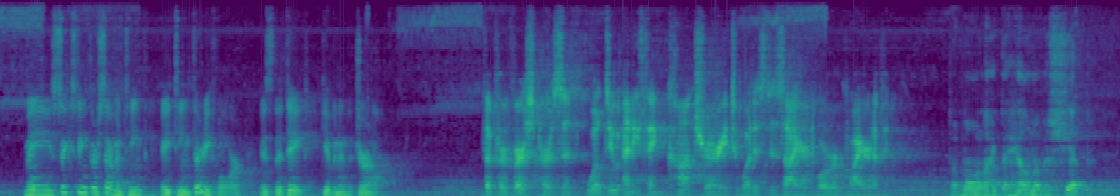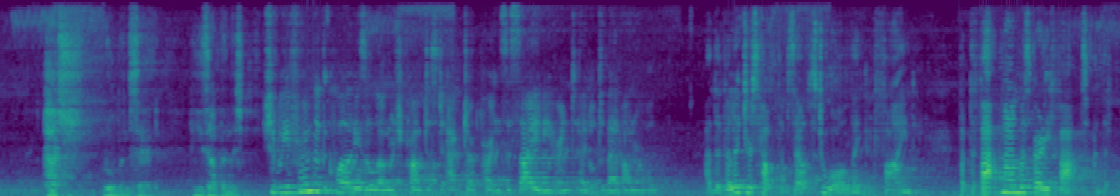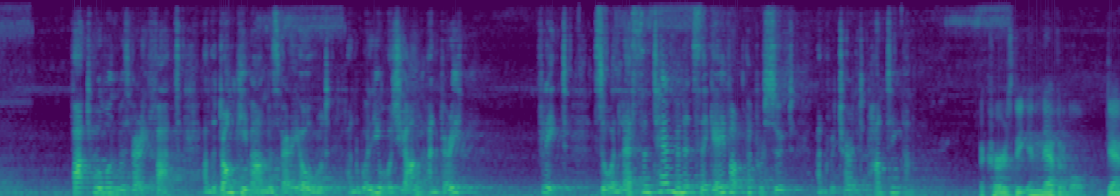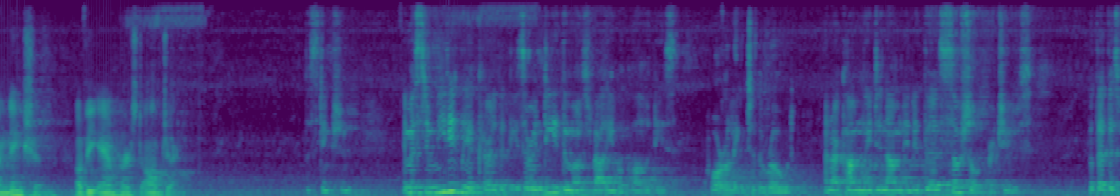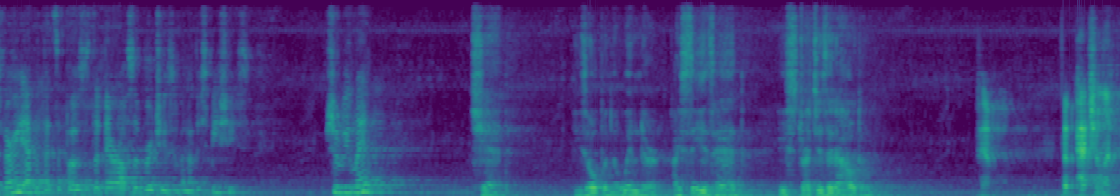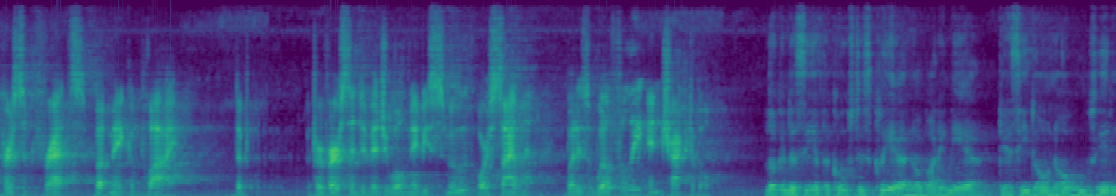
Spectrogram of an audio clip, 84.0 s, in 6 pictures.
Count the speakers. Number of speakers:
5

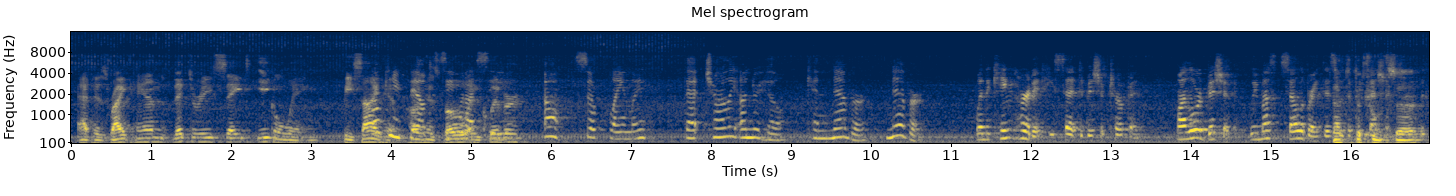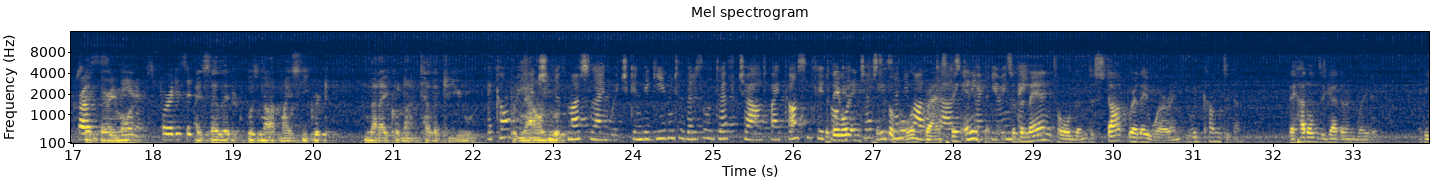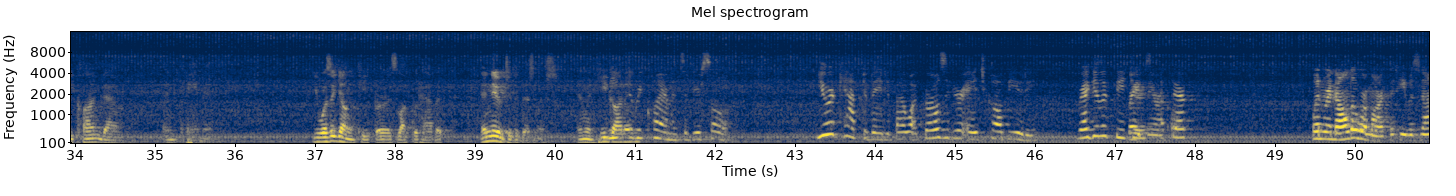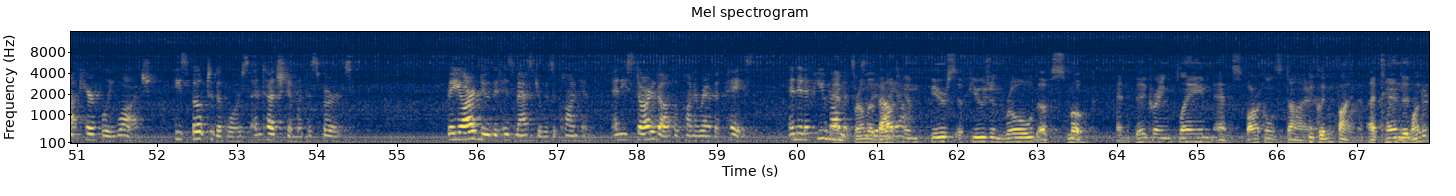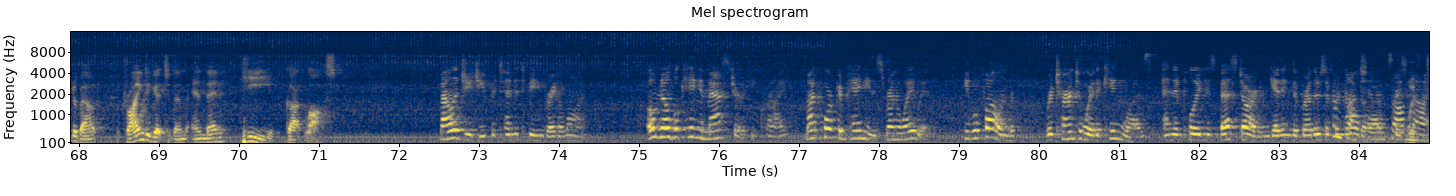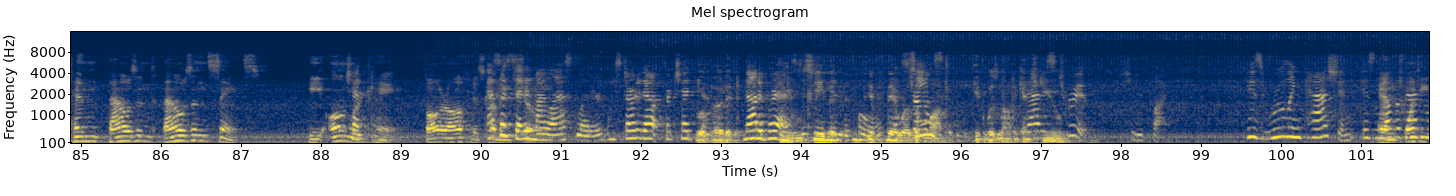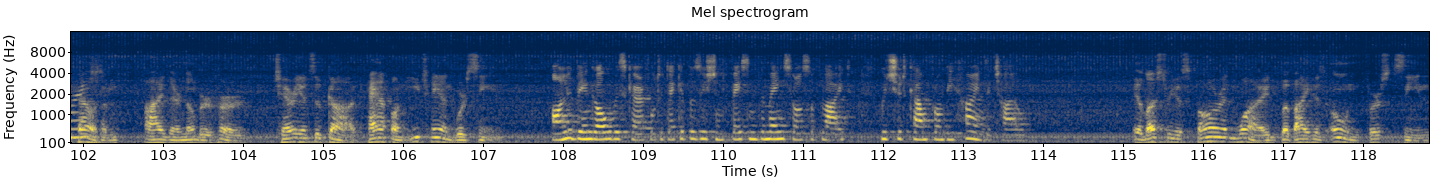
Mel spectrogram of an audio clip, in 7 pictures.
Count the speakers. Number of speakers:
6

